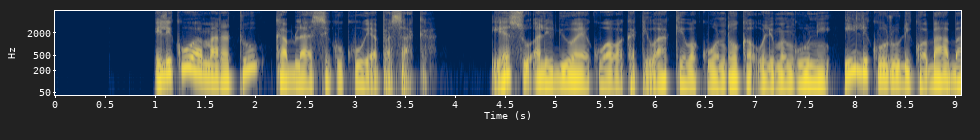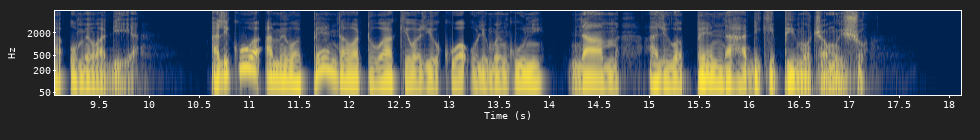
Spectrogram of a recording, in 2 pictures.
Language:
Swahili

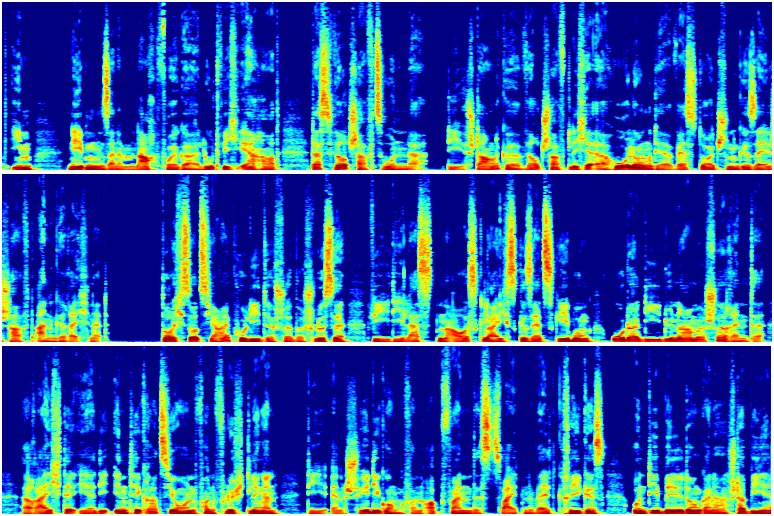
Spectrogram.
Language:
German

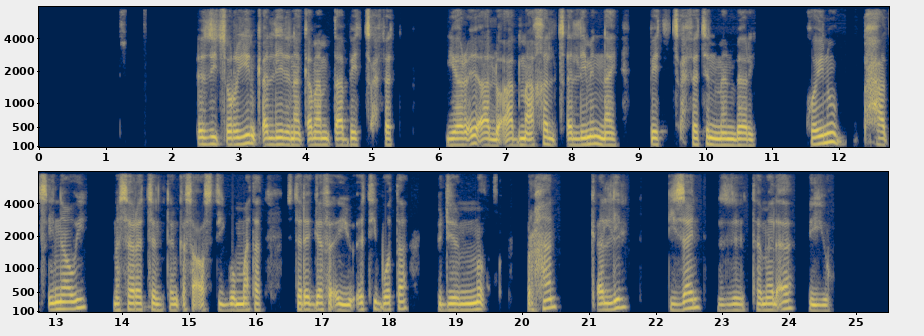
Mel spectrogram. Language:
Tigrinya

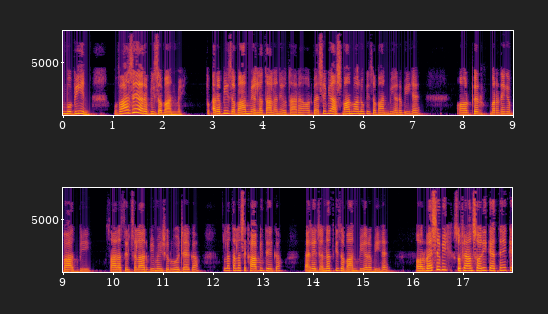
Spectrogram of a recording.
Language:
Urdu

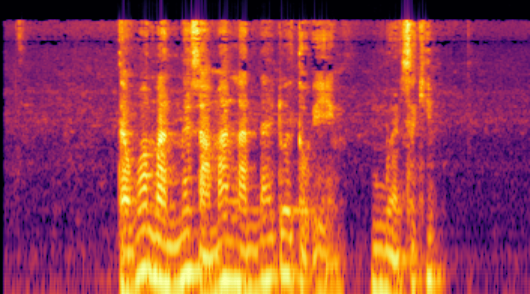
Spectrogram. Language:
Thai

